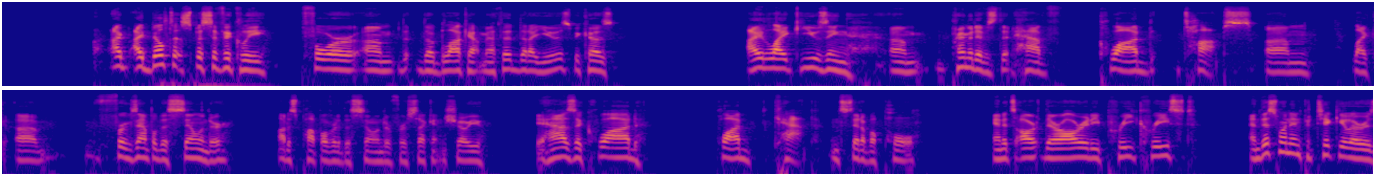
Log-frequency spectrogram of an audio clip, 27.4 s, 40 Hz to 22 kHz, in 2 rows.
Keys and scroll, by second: 18.2 shift+f.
